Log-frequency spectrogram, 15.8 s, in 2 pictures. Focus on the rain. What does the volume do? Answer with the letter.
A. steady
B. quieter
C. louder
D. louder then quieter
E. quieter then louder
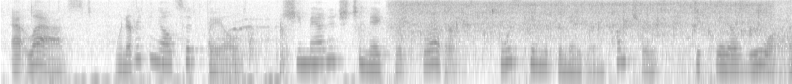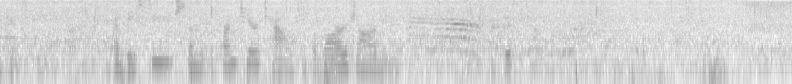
C.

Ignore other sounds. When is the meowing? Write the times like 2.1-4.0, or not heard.
2.0-3.0, 6.2-8.1, 11.9-13.8.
